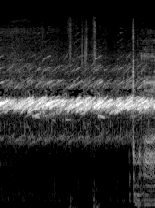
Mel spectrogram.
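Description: A chorus of frogs calling from the pond, a steady high-pitched chorus that never breaks.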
